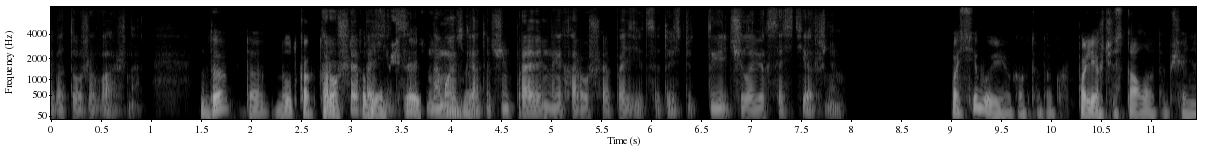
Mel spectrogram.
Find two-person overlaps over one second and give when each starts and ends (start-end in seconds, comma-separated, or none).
2.7-4.3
